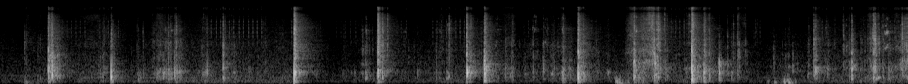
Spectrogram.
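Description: Hands handling a VHS tape and its plastic case: irregular sharp clicks and taps with rustling and crinkling in between.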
